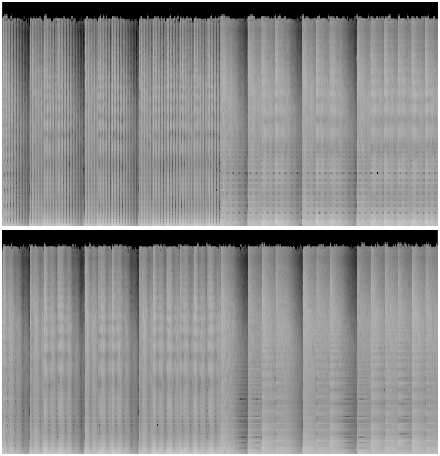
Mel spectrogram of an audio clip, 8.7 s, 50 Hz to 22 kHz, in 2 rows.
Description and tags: Part of the Beta loopset, a set of complementary synth loops. It is in the key of C minor, following the chord progression Cm Bb Fm G7. It is four bars long at 110bpm. It is normalized.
